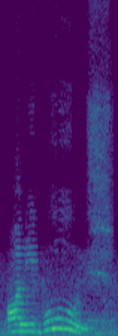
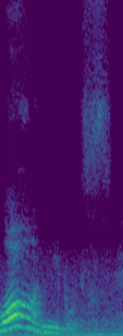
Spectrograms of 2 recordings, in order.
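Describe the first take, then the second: First: The stress is on the last syllable. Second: The stress is on the first syllable. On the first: The speaker calls it wrong. "Se eu demorasse mais na última, ficaria assim" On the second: The speaker calls it right. "A sílaba que a gente demora é essa aqui, a antepenúltima"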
